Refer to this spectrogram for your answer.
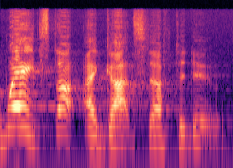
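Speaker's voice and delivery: high, loud, urgent objection; hammed-up protest. Jesus pulling away from clinging Mary, loud high mock protest. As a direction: protest as if trying to break free. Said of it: "the tone of it as you look at it in".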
